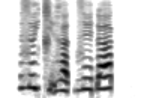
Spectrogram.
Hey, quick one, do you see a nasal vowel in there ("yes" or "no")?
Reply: no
